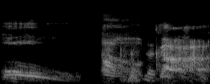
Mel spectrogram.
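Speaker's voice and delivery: overacted, very high, creaky groans of pain. Retelling walking home after throwing his back out: imitating himself groaning in pain. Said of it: "every step was like".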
